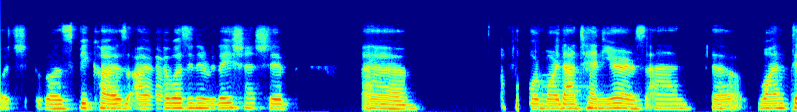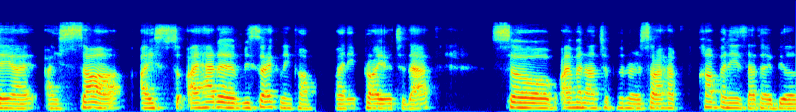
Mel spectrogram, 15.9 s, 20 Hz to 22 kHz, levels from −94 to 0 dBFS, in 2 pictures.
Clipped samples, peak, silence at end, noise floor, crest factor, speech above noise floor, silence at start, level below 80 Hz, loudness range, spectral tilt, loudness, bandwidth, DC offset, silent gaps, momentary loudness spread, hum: under 0.1%; -6 dBFS; 0 s; -83 dBFS; 18 dB; 61 dB; 0 s; -64 dBFS; 6 LU; -5.5 dB/octave; -23 LUFS; 10 kHz; under 0.1%; none; 11 LU; none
